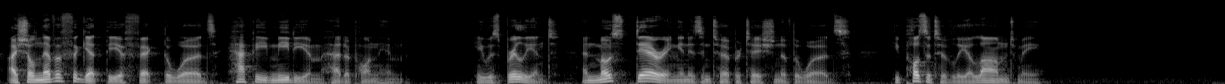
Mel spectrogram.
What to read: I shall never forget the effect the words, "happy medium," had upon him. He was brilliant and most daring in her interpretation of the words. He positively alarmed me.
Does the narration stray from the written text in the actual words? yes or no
yes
